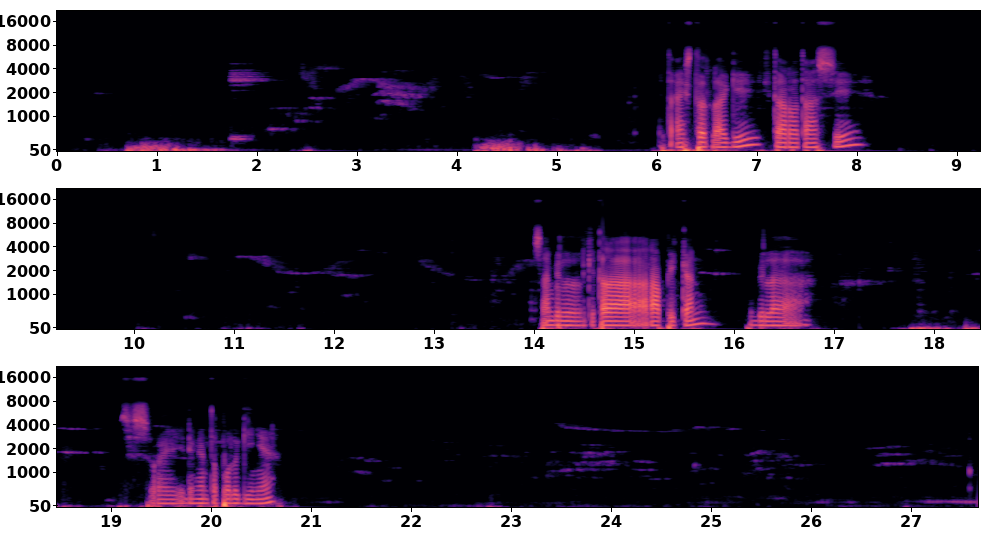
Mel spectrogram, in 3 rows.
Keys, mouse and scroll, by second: 2.4-5.7 drag, 5.7 e, 6.5-9.7 drag, 7.1 r, 8.3 s, 9.9-11.8 drag, 11.5 right click, 11.8-13.5 middle drag, 13.5 ctrl+Tab, 14.5 middle click, 15.1 click, 15.1 right click, 16.1-18.5 drag, 16.1 right click, 18.8 right click, 19.8 click, 19.8 right click, 20.5-21.9 right drag, 21.3-23.9 drag, 23.9-25.3 middle drag, 25.3 ctrl+Tab, 27.2 KP_1.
